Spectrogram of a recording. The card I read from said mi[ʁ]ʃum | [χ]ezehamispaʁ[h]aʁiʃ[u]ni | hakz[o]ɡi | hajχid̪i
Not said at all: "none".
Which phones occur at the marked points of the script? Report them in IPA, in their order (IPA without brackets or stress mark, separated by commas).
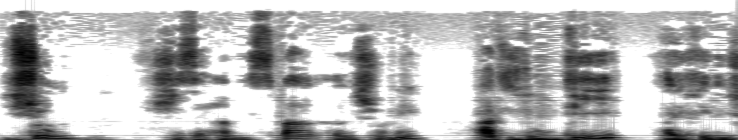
none, ʃ, h, o, u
